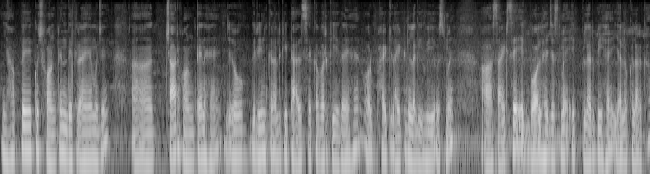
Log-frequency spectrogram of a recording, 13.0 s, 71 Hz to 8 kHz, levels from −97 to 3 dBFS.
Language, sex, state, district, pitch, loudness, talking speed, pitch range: Hindi, male, Bihar, Gopalganj, 120 Hz, -25 LUFS, 195 wpm, 110-130 Hz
